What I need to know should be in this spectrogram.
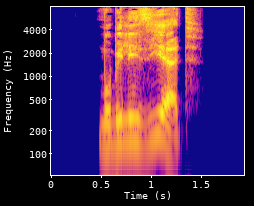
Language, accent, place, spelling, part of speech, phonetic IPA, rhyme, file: German, Germany, Berlin, mobilisiert, verb, [mobiliˈziːɐ̯t], -iːɐ̯t, De-mobilisiert.ogg
- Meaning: 1. past participle of mobilisieren 2. inflection of mobilisieren: second-person plural present 3. inflection of mobilisieren: third-person singular present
